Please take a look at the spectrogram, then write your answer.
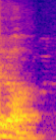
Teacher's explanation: এই র উচ্চারণ করার সময় দেখবে আমাদের জিভের অগ্রভাগ কম্পন করে দাঁতকে স্পর্শ করে, এর জন্য এটাকে বলা হয় কম্পিত ধ্বনি।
